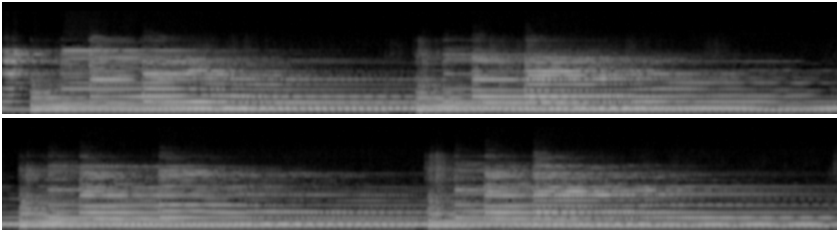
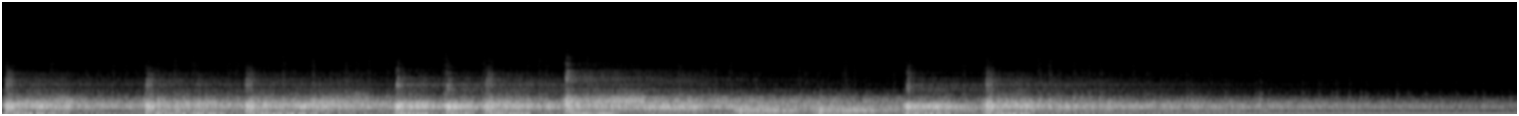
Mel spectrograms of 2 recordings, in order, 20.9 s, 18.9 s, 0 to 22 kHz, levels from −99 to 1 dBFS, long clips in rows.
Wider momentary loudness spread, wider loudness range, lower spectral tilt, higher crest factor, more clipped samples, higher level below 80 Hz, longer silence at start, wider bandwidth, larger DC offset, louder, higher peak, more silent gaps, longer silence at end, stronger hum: second, 7 LU vs 18 LU; second, 4 LU vs 14 LU; second, -8 dB/octave vs -14.5 dB/octave; second, 14 dB vs 20 dB; neither; second, -82 dBFS vs -50 dBFS; about the same, 0 s vs 0 s; first, 6.4 kHz vs 1.7 kHz; second, under 0.1% vs 0.3%; second, -38 LUFS vs -33 LUFS; second, -22 dBFS vs -12 dBFS; neither; about the same, 0 s vs 0.05 s; neither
